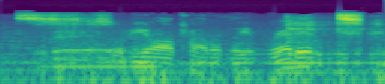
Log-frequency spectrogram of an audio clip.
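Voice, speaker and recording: A man speaks at a moderate pace while noticeable background noise runs underneath. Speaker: YouTuber. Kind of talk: casual vlog commentary. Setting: bookstore, public place. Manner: quieter than usual.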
